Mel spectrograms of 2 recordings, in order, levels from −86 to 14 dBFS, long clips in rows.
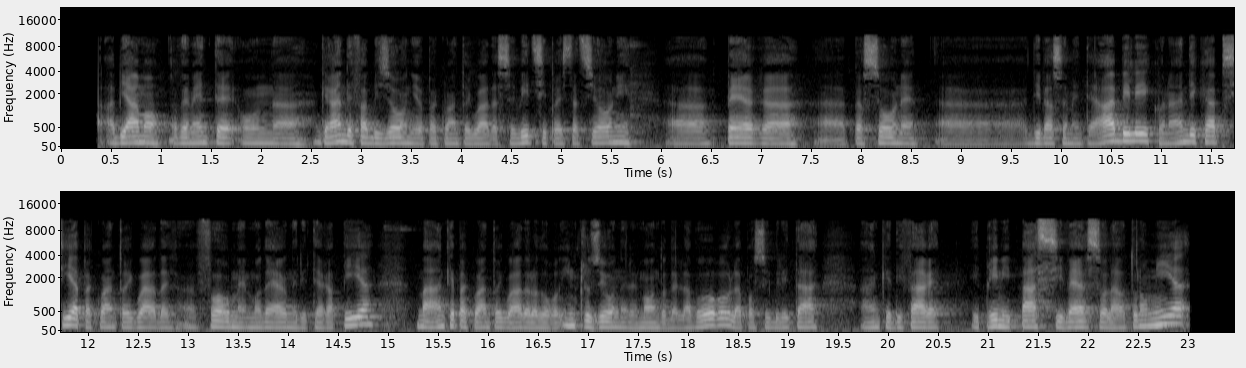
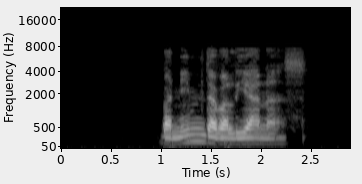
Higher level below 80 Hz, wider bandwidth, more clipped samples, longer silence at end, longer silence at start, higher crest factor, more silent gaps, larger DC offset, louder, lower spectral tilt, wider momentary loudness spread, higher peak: first, -58 dBFS vs -78 dBFS; first, 11 kHz vs 7.8 kHz; neither; about the same, 0.45 s vs 0.5 s; second, 0.35 s vs 1 s; about the same, 18 dB vs 20 dB; neither; neither; about the same, -30 LUFS vs -29 LUFS; about the same, -5.5 dB/octave vs -5 dB/octave; second, 13 LU vs 19 LU; about the same, -12 dBFS vs -12 dBFS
